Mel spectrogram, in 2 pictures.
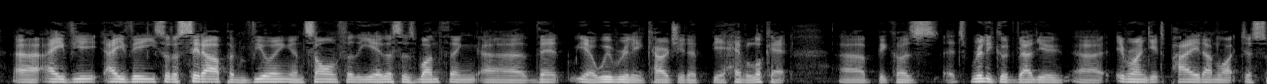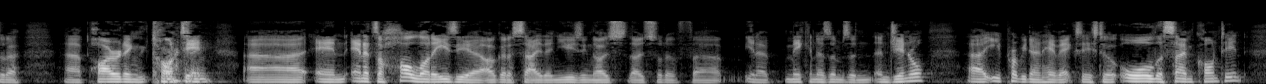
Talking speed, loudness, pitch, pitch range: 200 wpm, -18 LUFS, 115 Hz, 105-125 Hz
